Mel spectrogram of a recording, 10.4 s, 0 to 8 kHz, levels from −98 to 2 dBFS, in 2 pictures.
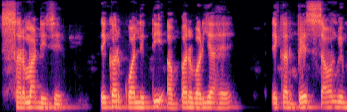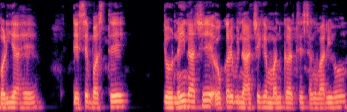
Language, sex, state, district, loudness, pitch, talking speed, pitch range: Chhattisgarhi, male, Chhattisgarh, Rajnandgaon, -17 LUFS, 135 Hz, 155 wpm, 130-145 Hz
